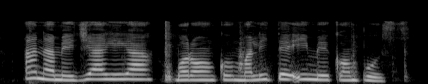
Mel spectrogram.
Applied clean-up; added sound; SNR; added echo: neural mask model RNNoise.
